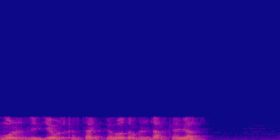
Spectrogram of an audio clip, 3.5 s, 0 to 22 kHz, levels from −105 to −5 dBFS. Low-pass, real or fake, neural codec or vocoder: 3.6 kHz; real; none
